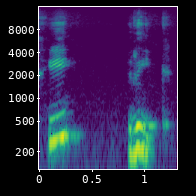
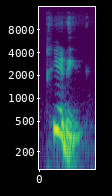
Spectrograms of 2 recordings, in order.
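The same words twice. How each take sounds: First: "Chirik" split in two, high, chi... rik; syllable by syllable. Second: "Chirik" run together quickly and high; whole word. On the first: Teacher showing how to say it, syllables separated. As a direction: sound out "Chirik" slowly with a break between syllables. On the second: Teacher putting the word together for learners, syllables joined. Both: Shown as a demonstration. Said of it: "tells you how to say it".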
